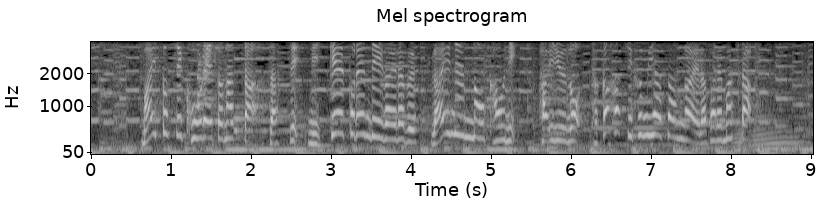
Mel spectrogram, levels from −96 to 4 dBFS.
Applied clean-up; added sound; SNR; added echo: none; none; none; none.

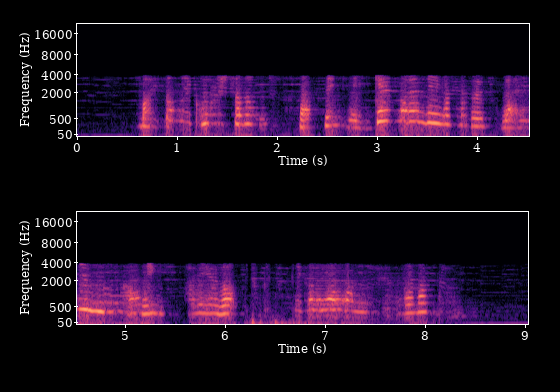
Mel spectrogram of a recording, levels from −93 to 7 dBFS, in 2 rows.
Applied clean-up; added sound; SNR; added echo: neural separator model SepFormer WHAMR!.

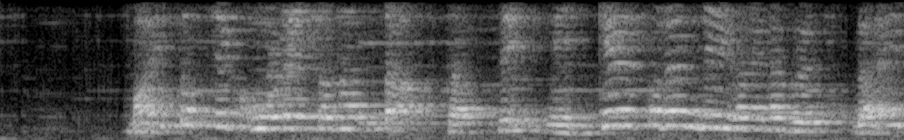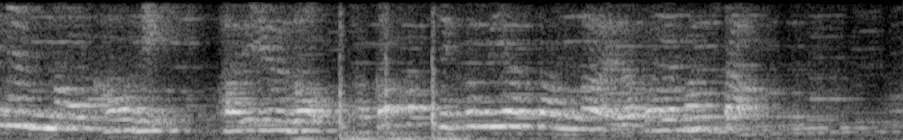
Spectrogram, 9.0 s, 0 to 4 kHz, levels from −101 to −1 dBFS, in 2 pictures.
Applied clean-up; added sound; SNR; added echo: neural separator model SepFormer DNS4.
